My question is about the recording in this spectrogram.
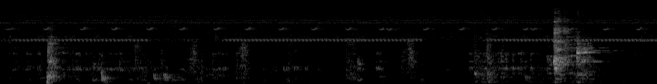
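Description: Insects trilling at one high pitch in bouts of a couple of seconds, over a steady faster chirping. A few sharp knocks, the loudest about five and a half seconds in.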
